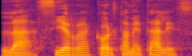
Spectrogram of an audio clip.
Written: hacksaw

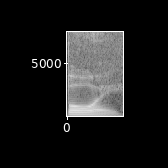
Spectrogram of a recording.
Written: buoy

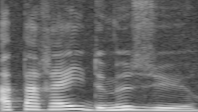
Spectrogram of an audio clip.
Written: measures

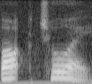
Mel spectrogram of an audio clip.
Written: bok choy

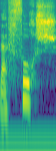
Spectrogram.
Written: fork

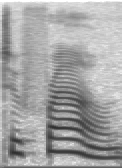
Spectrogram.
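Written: frown

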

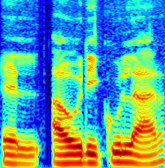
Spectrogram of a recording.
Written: earpiece

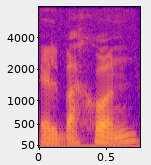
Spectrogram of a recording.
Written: bassoon

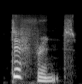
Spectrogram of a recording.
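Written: different

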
